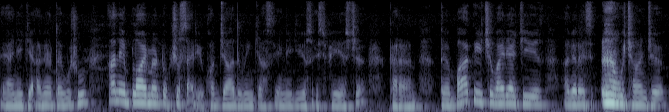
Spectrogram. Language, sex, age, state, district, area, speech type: Kashmiri, male, 45-60, Jammu and Kashmir, Srinagar, urban, spontaneous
